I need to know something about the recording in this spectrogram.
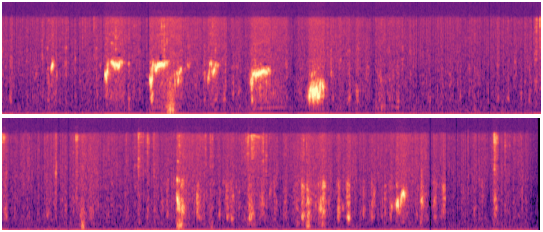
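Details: Guinea pigs kept together in a house: a burst of short, bright, rising-then-falling squeaks about half a second apart, followed by softer scattered squeaks and light rustling.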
